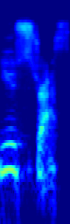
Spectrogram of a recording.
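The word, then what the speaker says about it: eustress: good thing this type of stress is called use stress and I'll spell it for you e-u-s-t-r-e-s-s-u stress so I'm going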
